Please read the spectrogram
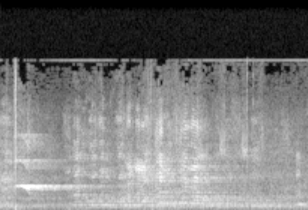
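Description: Wrestlers scuffling and thudding on the mat, with dull knocks near the start and again about two seconds in, over voices echoing in a large hall. A short high steady tone sounds for under a second just after the start.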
